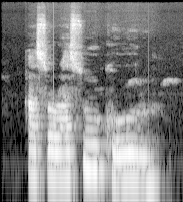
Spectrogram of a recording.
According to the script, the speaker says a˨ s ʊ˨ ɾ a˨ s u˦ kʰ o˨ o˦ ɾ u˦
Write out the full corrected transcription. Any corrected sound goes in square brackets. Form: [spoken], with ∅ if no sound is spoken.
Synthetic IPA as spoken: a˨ s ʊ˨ ɾ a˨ s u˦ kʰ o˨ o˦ ɾ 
